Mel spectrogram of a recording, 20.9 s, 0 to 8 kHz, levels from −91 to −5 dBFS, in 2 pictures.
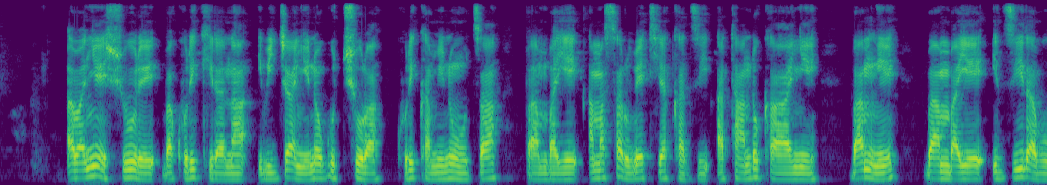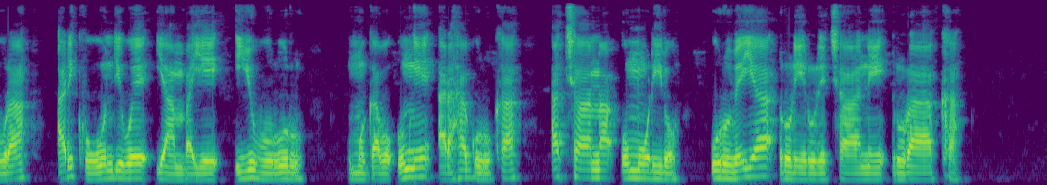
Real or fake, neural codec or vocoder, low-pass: real; none; 7.2 kHz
